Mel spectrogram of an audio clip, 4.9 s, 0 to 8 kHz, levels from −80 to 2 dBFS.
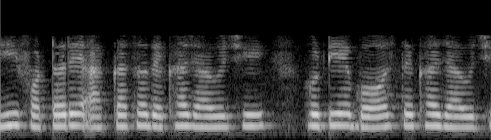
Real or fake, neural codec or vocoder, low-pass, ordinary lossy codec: real; none; 7.2 kHz; AAC, 16 kbps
